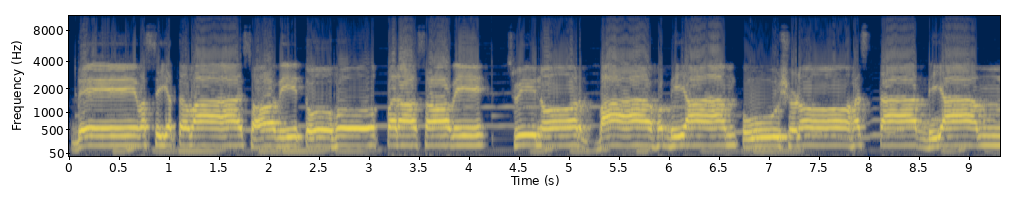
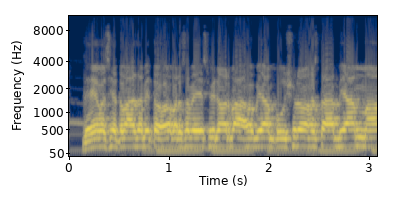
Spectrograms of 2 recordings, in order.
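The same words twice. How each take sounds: First: It is recited slowly and steadily. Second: It is recited quickly and hurriedly. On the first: The speaker calls it right. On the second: The speaker calls it wrong.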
